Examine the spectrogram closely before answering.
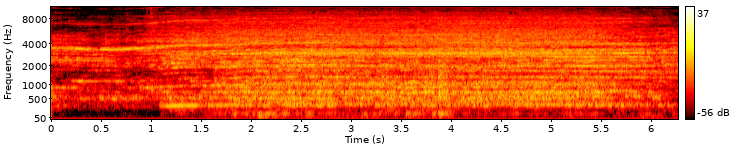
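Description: Electric hand mixer with dough hooks kneading dough: the motor switches on with a click about a second in and then runs steadily.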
